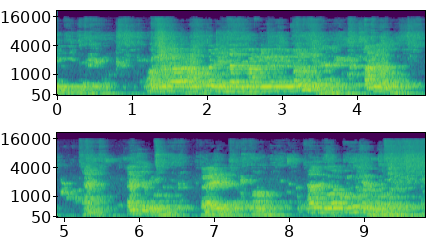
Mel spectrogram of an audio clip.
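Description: A man sings loudly and with feeling, close by, in an echoing tiled room.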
